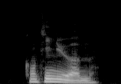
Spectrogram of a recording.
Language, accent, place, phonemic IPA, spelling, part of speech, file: French, France, Lyon, /kɔ̃.ti.ny.ɔm/, continuum, noun, LL-Q150 (fra)-continuum.wav
- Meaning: continuum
